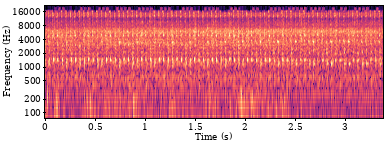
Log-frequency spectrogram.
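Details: Toyota Revo diesel with over 140,000 km, idling after an intake manifold cleaning: a steady, even clatter around three beats a second with a faint whistle above. It runs smoothly and nothing sounds abnormal.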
